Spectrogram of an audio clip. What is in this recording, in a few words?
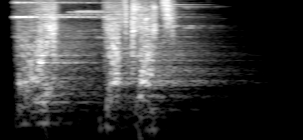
Surprised, Female; en; Warframe; New War; Narmer Grineer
